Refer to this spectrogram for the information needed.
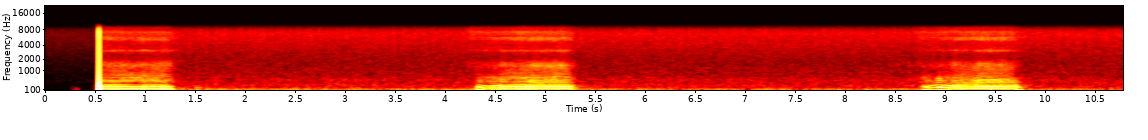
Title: Toby Snoring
